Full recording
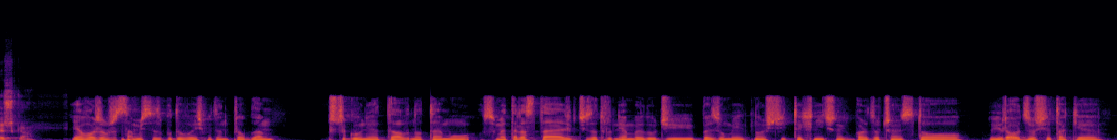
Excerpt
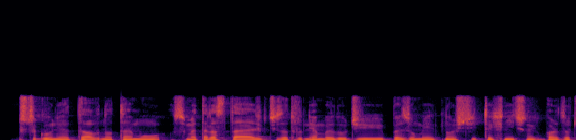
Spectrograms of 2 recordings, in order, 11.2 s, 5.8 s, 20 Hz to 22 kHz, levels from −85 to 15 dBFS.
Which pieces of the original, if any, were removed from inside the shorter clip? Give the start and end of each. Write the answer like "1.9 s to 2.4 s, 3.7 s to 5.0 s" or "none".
none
